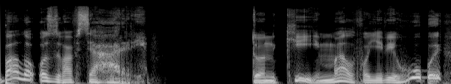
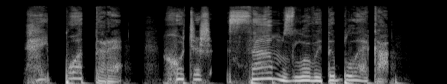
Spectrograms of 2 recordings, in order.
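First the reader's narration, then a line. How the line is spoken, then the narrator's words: Hiss. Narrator (Ukrainian): Мелфой, злісно блимнувши очима на Гаррі, просичав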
